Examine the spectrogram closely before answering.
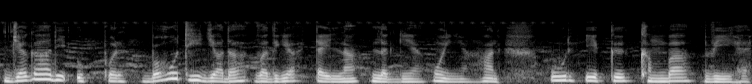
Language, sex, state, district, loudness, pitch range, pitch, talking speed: Punjabi, male, Punjab, Kapurthala, -13 LUFS, 135-170 Hz, 150 Hz, 125 wpm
